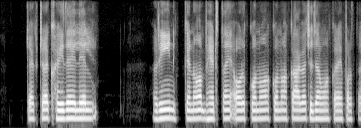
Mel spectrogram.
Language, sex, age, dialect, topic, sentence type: Maithili, male, 18-24, Angika, banking, question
